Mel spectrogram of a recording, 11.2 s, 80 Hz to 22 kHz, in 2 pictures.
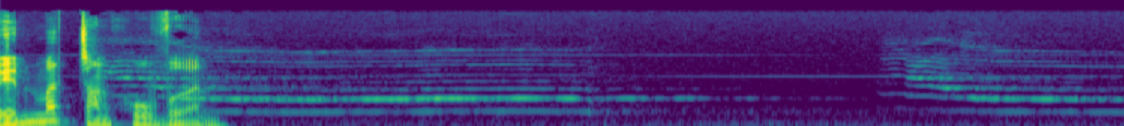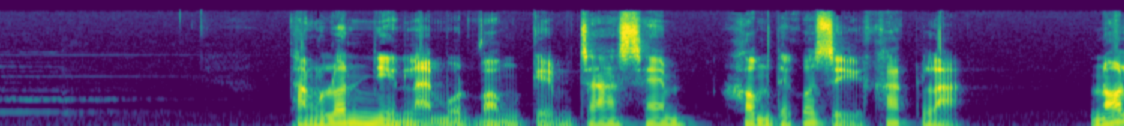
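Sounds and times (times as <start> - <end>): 
speech: 0.0 - 1.2, 7.1 - 10.5
cat meowing: 0.3 - 3.7, 4.4 - 6.4.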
